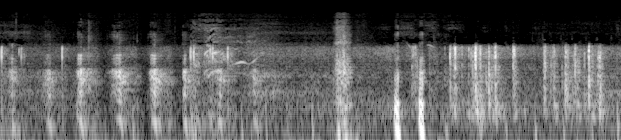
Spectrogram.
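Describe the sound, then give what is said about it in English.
Rapid, irregular clicking taps of keyboard typing mixed with a few sharper mouse clicks, fairly quiet, with no one speaking. “Oh, now a few mouse clicks.”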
